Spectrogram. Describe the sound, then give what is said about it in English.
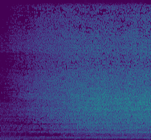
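Bacon sizzling in a pan: a dense, steady crackling hiss with bright high-end fizz, swelling louder over the first second or two and then holding constant, with no voices. “That is bacon.”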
